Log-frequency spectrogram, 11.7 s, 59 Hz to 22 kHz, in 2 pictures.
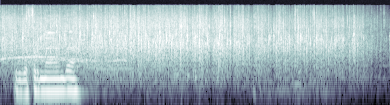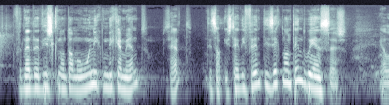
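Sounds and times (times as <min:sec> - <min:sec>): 
audience applause: 0:00.0 - 0:06.1
speech: 0:00.2 - 0:01.4, 0:06.2 - 0:11.6.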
